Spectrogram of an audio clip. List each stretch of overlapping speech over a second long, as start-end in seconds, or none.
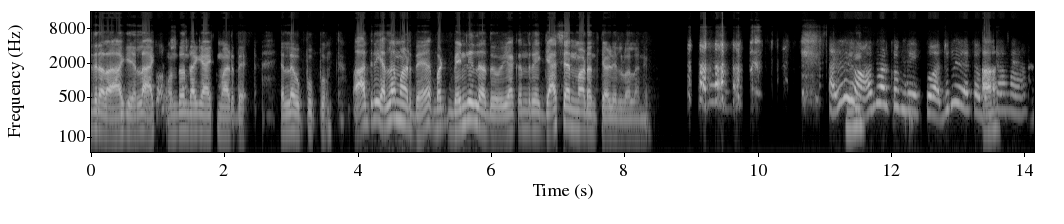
none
